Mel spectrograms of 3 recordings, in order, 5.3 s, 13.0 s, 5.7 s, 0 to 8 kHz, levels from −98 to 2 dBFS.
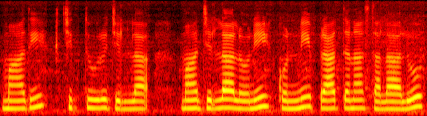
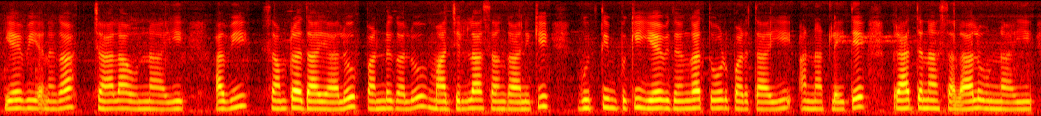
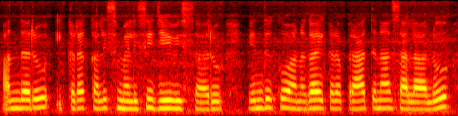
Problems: background sounds at intervals, background conversations at intervals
